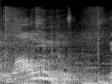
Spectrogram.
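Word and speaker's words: wound: धाब घाव घाव घाव वुंड का मतलब घाव और जब बोलेंगे वाउंड स्पेलिंग सेम है और प्रोनाउंसिएशन क्या है अलग है मीनिंग क्या है अलग है तो उसको क्या बोलते हैं होमोग्राफ्स बोलते हैं।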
